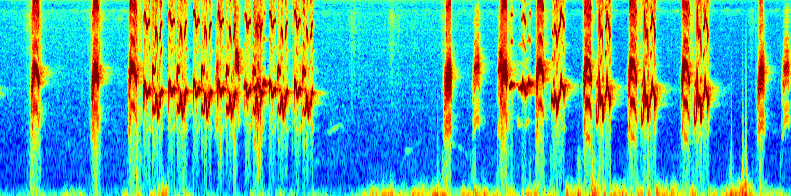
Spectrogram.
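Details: Sooty-headed bulbul, known in Indonesia as kutilang, singing hard: scattered sharp clicks, a dense two-second burst of warbled whistles, a pause, then further bubbly phrases mixed with clicks over low background hum.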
